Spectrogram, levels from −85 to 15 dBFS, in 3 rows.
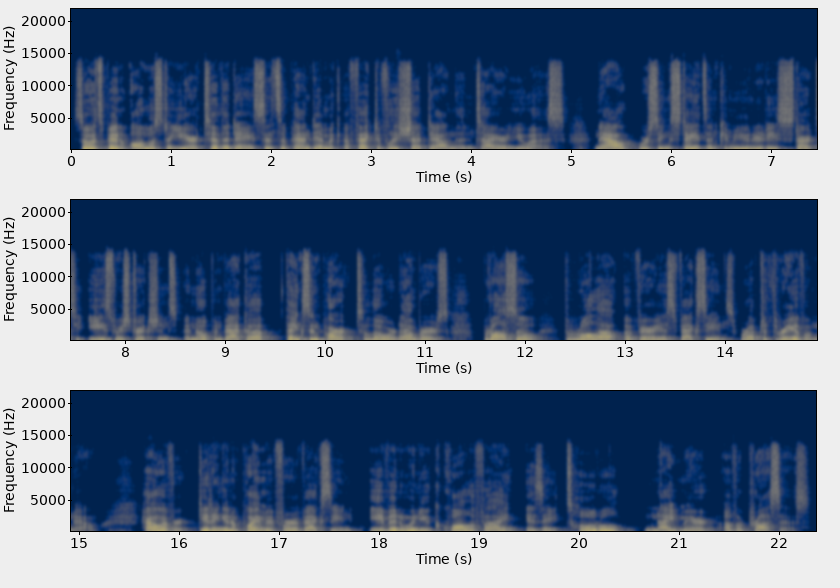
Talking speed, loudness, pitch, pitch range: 190 wpm, -27 LUFS, 175 Hz, 155-200 Hz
